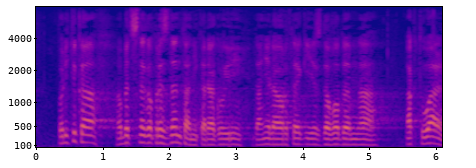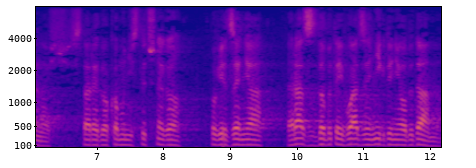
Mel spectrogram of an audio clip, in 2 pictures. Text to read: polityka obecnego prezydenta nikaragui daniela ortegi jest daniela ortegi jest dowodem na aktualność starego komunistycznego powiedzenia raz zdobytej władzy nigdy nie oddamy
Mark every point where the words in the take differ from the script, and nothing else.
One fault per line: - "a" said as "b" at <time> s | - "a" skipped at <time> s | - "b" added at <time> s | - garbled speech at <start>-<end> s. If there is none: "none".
- "daniela ortegi jest" skipped at 4.3 s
